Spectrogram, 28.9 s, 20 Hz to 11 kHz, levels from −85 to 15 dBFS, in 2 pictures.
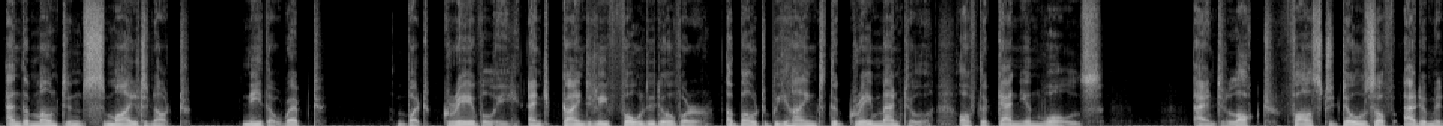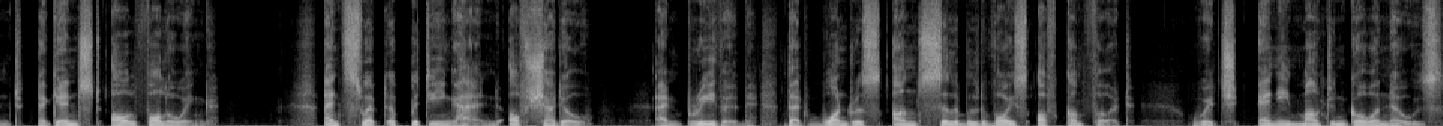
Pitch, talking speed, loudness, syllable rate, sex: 105 Hz, 105 wpm, -19 LUFS, 3.5 syllables/s, male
